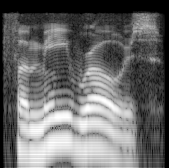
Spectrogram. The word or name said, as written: famille rose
